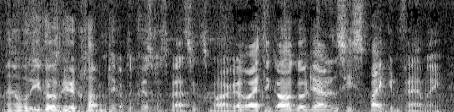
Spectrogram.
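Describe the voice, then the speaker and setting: A man playing a genial, amused young gentleman with bantering, hesitant delivery in a live old-time radio drama. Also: deep voice, animated, racing, a little hiss or hum. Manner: hesitant uh-filled, chuckling banter. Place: live performance in a hall.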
